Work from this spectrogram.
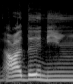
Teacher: عین پر حرکت جلد پڑھیں گے، دال پر جزم ہے، عین کو دال سے ملا کر پڑھیں گے اور قلقلہ کریں گے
